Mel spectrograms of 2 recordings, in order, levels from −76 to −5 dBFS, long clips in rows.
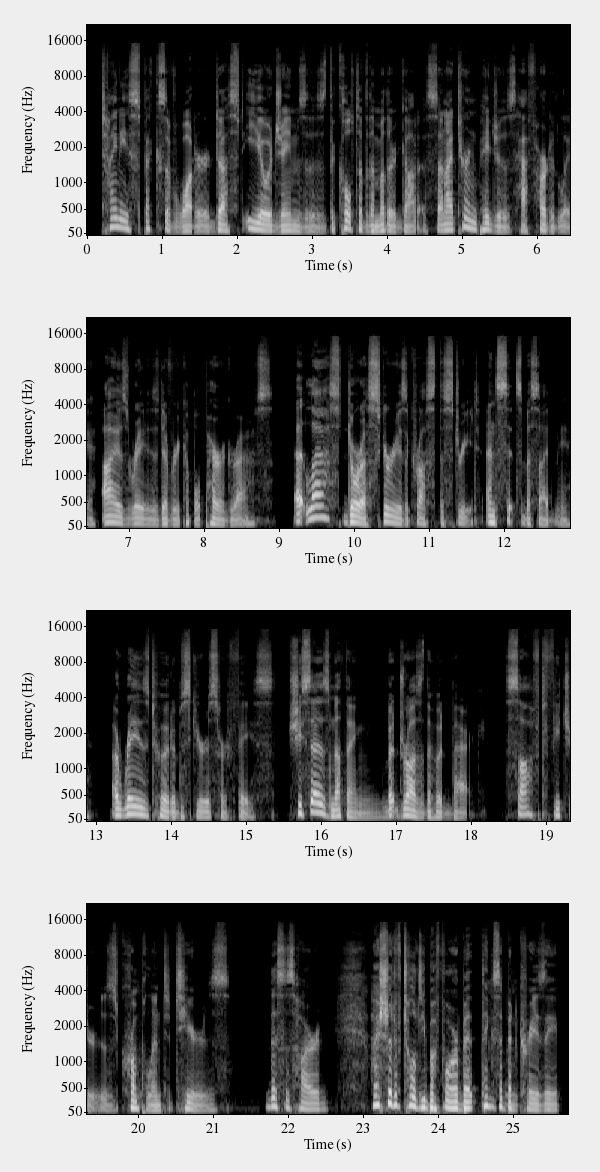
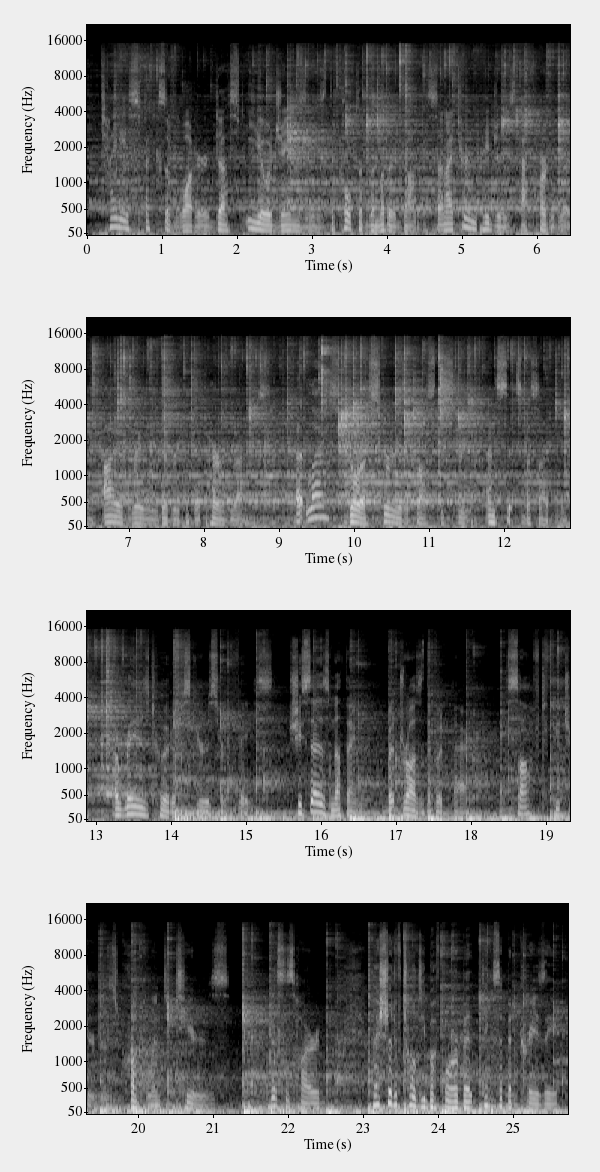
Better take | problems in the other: first | household noises; very loud; throughout; 1 dB above the speech

